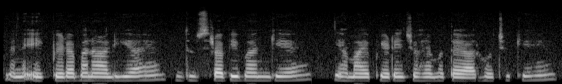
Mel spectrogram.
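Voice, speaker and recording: A woman's voice: on the low side, little pitch movement, normal speed, a little mellow, dry recording, rough recording. A woman narrating a recipe step by step in a plain, instructional way. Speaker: cooking show host.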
